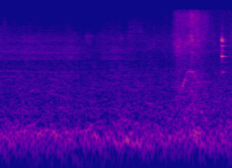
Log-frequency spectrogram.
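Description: A bag being unzipped and opened: a brief zipper rasp near the end rises over a low, steady background hum, ending with a small sharp rustle.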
